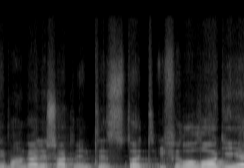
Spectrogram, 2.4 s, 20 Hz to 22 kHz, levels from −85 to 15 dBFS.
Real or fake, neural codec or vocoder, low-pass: fake; autoencoder, 48 kHz, 128 numbers a frame, DAC-VAE, trained on Japanese speech; 19.8 kHz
